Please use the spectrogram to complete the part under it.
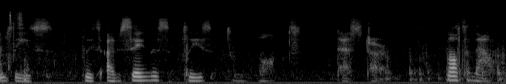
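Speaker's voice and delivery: put-on pleading whisper. Acting out what he will whisper about a witch: acting out a whispered plea. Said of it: "he's going to whisper this".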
